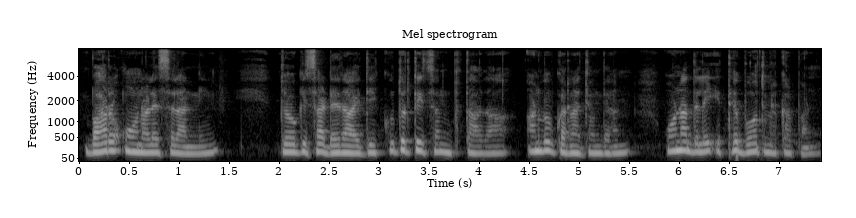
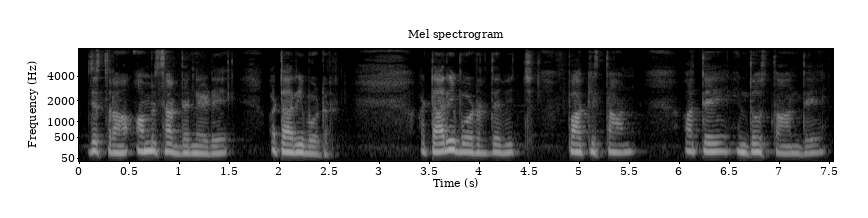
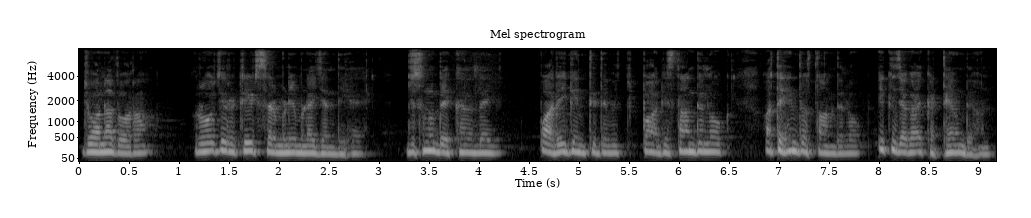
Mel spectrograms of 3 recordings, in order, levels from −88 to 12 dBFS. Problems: continuous background conversations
